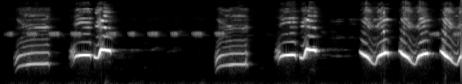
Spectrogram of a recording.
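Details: Loud, ringing whistles from a caged decoy laughingthrush. Low swooping notes alternate with rising two-part hooks, then a fast run of three downward-dipping V-shaped whistles. Faint high ticking from another bird fills the pauses.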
